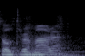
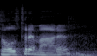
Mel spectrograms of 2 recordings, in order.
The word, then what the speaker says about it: Oltremare: On the notes of one of the best Ludovico Einaudi song, which is Oltremare. I don't know why I'm pronouncing it like in English. It's Oltremare.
